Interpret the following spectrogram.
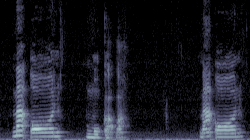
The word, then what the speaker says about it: mukava: If I would like to describe myself as nice, I can say mä oon mukava. Mä oon mukava.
